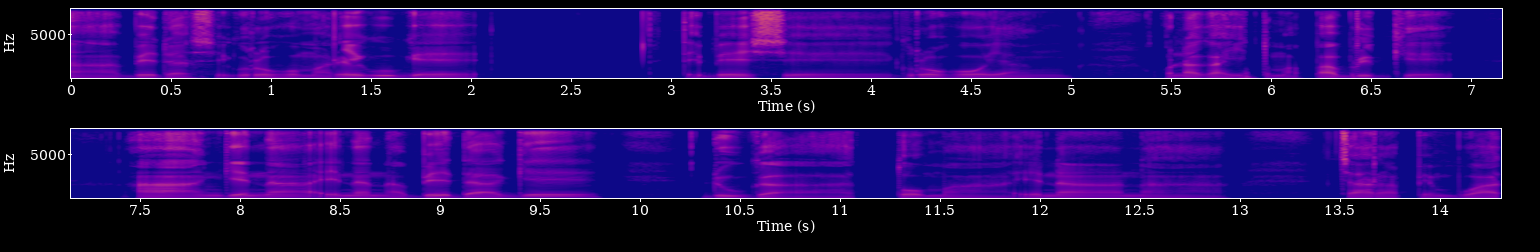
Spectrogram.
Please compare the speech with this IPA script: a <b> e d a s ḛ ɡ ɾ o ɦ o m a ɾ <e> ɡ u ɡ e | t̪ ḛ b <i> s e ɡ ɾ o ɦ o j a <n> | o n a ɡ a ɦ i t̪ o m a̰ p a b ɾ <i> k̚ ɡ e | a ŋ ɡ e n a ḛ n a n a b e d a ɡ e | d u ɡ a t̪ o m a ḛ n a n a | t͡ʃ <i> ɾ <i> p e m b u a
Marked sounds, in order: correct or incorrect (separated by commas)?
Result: correct, correct, incorrect, incorrect, correct, incorrect, incorrect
